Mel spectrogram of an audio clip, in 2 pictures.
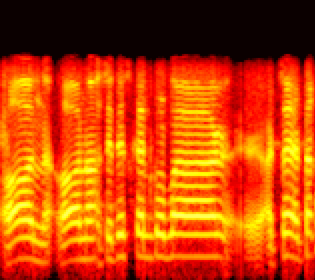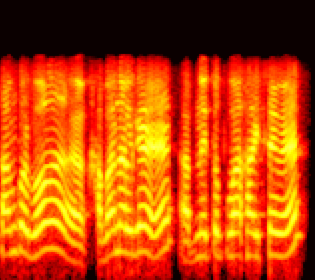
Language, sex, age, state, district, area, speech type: Assamese, male, 60+, Assam, Barpeta, rural, conversation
